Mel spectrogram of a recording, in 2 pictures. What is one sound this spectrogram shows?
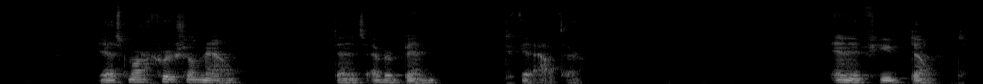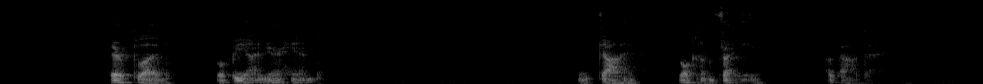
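A young man speaks calmly and close up, in short bursts with pauses.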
